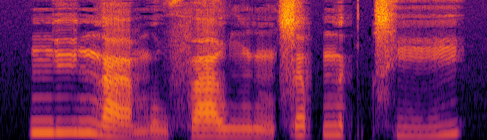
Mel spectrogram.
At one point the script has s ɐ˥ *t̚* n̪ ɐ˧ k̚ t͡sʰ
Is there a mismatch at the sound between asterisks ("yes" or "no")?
yes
